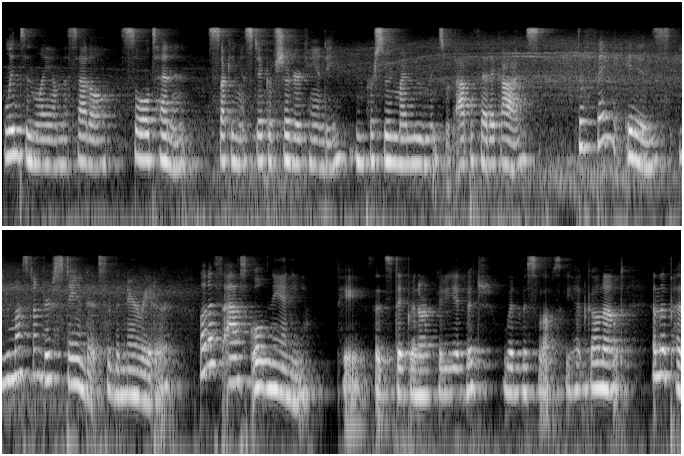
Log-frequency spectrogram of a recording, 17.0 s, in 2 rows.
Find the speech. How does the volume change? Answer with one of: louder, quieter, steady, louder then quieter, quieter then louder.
steady.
